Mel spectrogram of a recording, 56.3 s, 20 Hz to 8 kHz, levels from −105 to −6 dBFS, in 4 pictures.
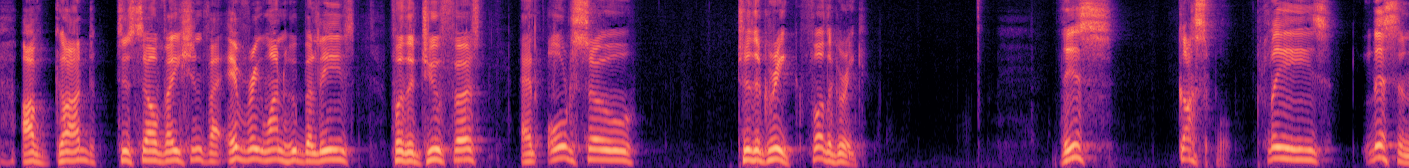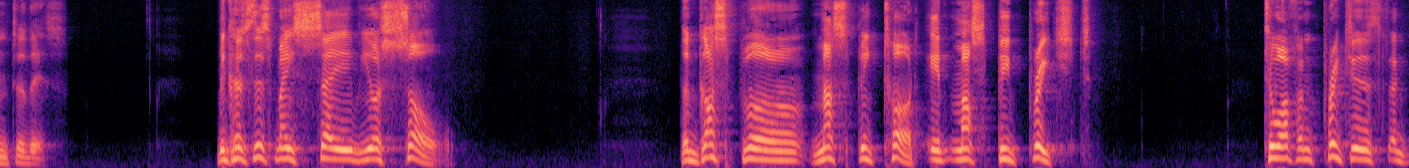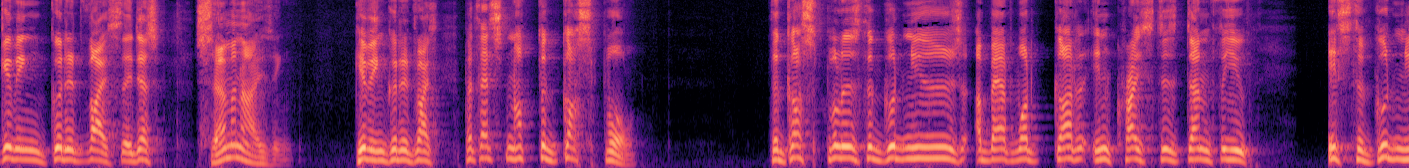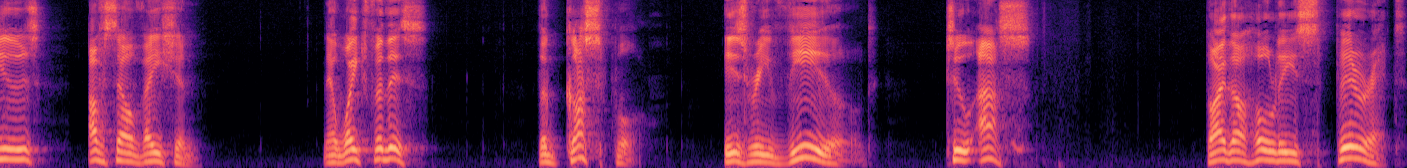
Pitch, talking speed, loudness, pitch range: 175 Hz, 100 wpm, -25 LUFS, 155-185 Hz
